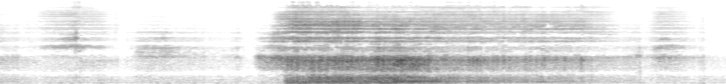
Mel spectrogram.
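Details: Person lying down on the floor of their room, sleeping: one long, loud, rough snore between quieter breaths, with a faint tonal hum in the background; snoring.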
